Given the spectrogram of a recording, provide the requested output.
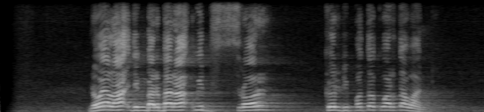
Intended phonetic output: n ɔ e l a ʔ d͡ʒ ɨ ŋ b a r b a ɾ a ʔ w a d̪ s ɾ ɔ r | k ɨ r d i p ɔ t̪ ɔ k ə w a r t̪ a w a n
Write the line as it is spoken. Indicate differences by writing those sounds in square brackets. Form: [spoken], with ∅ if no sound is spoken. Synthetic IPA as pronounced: n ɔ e l a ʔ d͡ʒ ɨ ŋ b a r b a ɾ a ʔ w [i] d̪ s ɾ ɔ r | k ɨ r d i p ɔ t̪ ɔ k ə w a r t̪ a w a n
